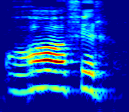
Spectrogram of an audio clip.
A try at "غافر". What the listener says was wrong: ماشاءاللہ.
